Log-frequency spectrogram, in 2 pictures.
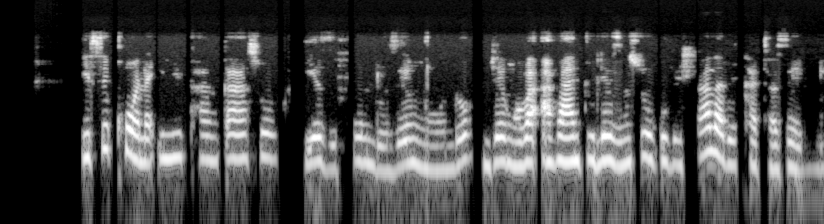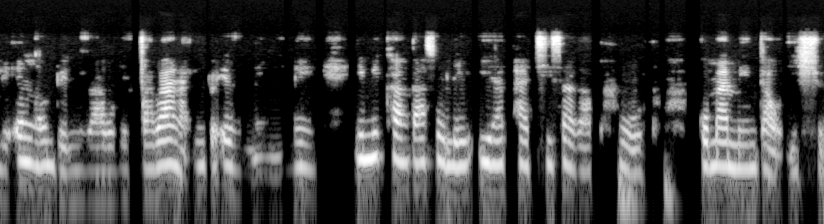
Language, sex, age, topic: North Ndebele, male, 25-35, health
